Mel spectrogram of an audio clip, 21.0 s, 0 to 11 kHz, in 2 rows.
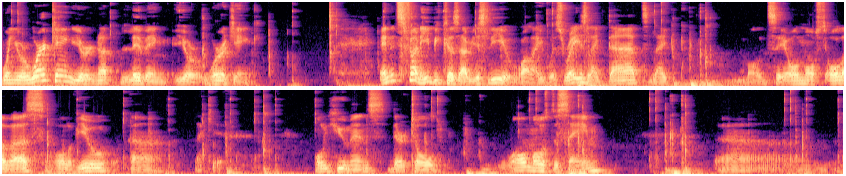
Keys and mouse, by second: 0.7 middle click, 3.7 middle click, 4.8 middle click, 5.6 middle click, 7.2 g, 8.7 shift+d, 11.5 middle click, 12.7 middle click, 13.5 shift+middle click, 14.0 middle click, 16.3 g, 17.6 shift+d, 20.7 middle click.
